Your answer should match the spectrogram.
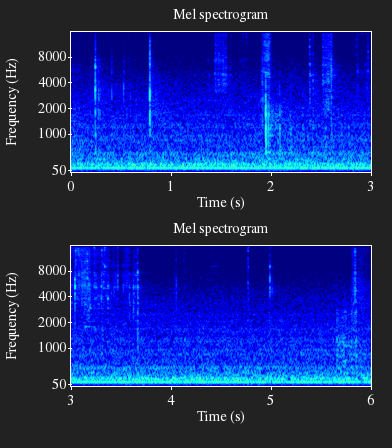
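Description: Light, scattered clicks and taps of pottery tools being handled and set down on a wooden table, one sharper click about two seconds in, over a steady low hum.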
